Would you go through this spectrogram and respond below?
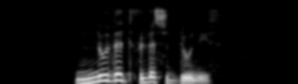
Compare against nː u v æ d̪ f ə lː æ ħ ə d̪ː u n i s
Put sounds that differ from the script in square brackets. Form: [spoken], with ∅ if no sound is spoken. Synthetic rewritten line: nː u [ð] æ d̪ f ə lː æ [s] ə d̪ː u n i [θ]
